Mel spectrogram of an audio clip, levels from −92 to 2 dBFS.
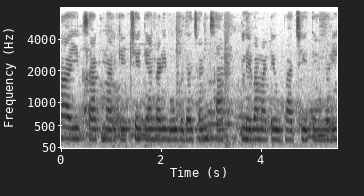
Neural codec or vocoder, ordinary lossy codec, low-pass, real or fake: none; none; 7.2 kHz; real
